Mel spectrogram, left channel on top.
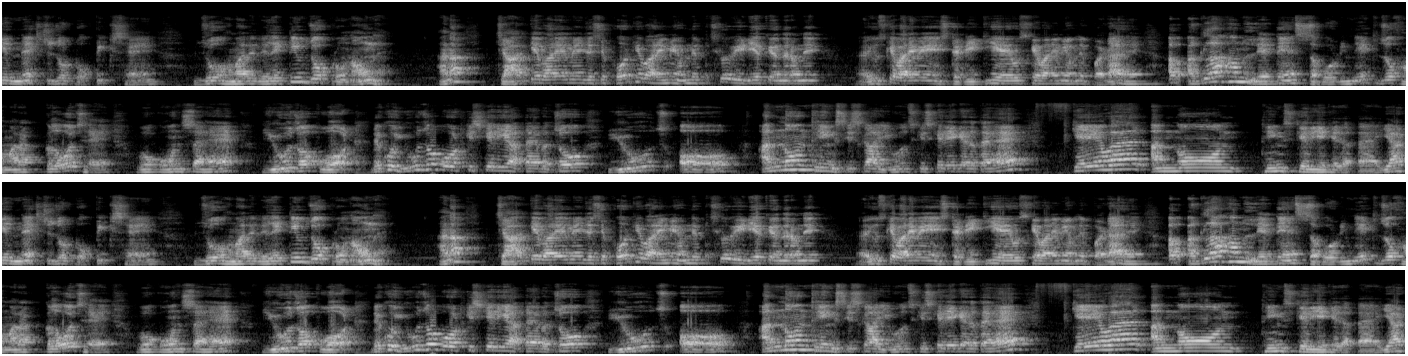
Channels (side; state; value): both; normal; correlation 0.45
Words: नेक्स्ट जो टॉपिक्स हैं, जो हमारे रिलेटिव जो प्रोनाउन है ना। चार के बारे में, जैसे फोर के बारे में हमने पिछले वीडियो के अंदर हमने उसके बारे में स्टडी की है, उसके बारे में हमने पढ़ा है। अब अगला हम लेते हैं सबऑर्डिनेट जो हमारा क्लोज है, वो कौन सा है? Use of what. देखो, यूज ऑफ व्हाट किसके लिए आता है बच्चों? Use of unknown things. इसका यूज किसके लिए किया जाता है? केवल अननोन थिंग्स के लिए किया जाता है, या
